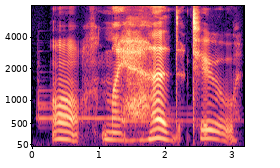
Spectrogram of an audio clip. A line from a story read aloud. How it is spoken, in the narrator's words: Raven groaned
